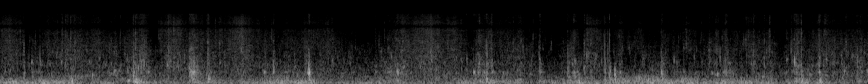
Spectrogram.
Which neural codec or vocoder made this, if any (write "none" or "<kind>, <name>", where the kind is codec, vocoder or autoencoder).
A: autoencoder, DAC-VAE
